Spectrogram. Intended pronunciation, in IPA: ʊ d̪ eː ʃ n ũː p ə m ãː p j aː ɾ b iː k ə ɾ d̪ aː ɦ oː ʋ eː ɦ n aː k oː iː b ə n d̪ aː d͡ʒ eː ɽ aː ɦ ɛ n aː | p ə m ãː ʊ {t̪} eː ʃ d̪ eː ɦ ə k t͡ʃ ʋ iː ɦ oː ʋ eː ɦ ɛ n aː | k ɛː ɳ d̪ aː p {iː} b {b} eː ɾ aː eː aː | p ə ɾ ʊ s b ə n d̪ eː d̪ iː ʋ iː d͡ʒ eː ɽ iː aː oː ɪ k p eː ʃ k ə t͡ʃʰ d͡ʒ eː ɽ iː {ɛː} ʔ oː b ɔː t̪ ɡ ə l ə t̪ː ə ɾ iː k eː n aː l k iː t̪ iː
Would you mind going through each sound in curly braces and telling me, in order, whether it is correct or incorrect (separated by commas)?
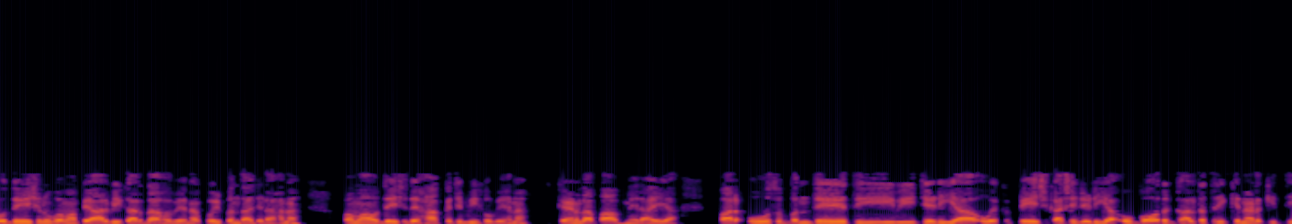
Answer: incorrect, incorrect, incorrect, incorrect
